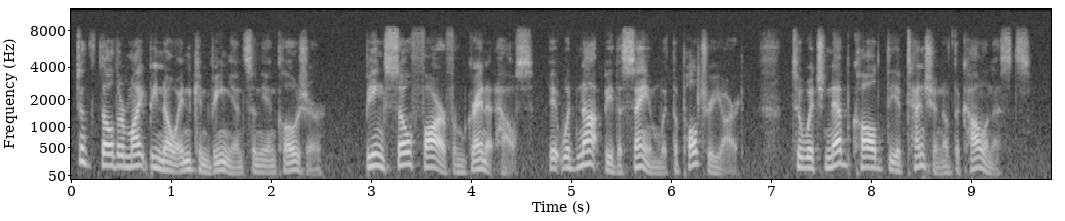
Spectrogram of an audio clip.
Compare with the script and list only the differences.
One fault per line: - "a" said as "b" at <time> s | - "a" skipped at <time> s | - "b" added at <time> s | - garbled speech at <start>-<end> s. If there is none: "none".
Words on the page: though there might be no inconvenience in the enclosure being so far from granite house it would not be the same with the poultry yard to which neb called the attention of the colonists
none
